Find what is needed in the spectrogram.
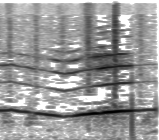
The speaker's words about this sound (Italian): Già, l'ambulanza, ancora l'ambulanza. E chi l'ha chiamata non si sa, comunque porta continuamente feriti all'ospedale di Santo Spirito, sì, a Canini.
